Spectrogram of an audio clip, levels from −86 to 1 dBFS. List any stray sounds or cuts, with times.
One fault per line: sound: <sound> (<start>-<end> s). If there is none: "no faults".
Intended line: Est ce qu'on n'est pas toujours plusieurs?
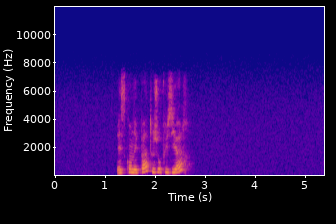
no faults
